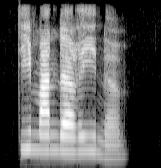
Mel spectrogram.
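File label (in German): "Mandarine", German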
